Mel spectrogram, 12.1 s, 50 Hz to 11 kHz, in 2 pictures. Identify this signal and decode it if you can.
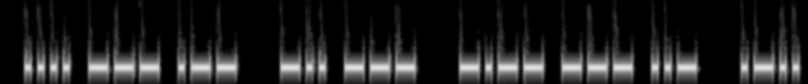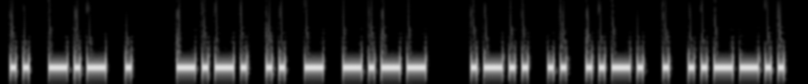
Morse code, heard as a keyed tone, about 25 wpm, 700 Hz. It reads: HOW DO YOU LIKE CITY LIFE?
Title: Sentences from Top 1000 Words - Review Part 1 - 25wpm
